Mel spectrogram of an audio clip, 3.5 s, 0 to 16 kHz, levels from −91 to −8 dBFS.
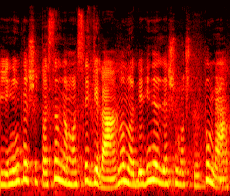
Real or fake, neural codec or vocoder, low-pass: fake; codec, 44.1 kHz, 3.4 kbps, Pupu-Codec; 14.4 kHz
